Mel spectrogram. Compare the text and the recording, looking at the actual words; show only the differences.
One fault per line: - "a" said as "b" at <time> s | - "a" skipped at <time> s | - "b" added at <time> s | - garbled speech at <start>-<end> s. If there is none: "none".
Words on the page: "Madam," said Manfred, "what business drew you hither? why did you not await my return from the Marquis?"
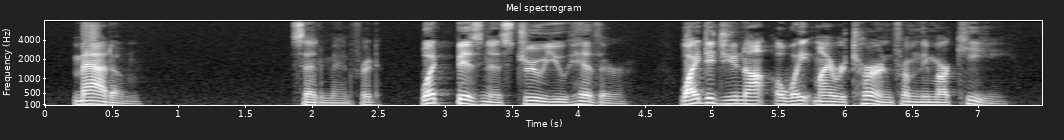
none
